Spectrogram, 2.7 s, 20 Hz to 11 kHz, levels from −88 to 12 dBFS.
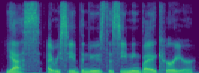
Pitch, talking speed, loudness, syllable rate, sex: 190 Hz, 225 wpm, -18 LUFS, 6.1 syllables/s, female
